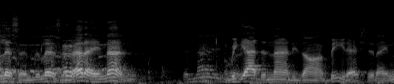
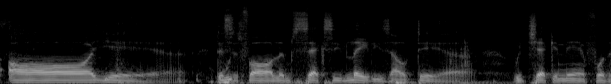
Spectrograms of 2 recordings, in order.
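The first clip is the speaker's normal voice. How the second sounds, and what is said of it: Deep smooth R&B-style voice. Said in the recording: “talking real deep voice ... You got to do it in a player way.”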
